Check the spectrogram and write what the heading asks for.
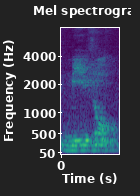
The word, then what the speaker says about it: maison: S coming in between vowels, so it will give Z sound. And O and I have taught you, this is on, so altogether it is maison. If you compose all the syllables together, it will give sound maison.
